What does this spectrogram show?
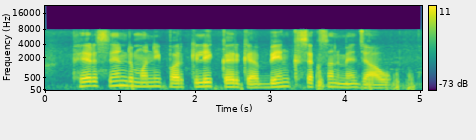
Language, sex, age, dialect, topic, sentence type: Maithili, male, 18-24, Eastern / Thethi, banking, statement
